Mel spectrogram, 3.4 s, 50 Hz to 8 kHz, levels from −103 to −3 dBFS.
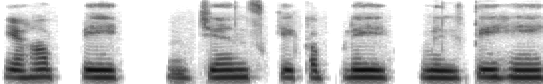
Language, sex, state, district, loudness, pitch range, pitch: Hindi, female, Bihar, Lakhisarai, -19 LUFS, 210-220 Hz, 220 Hz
